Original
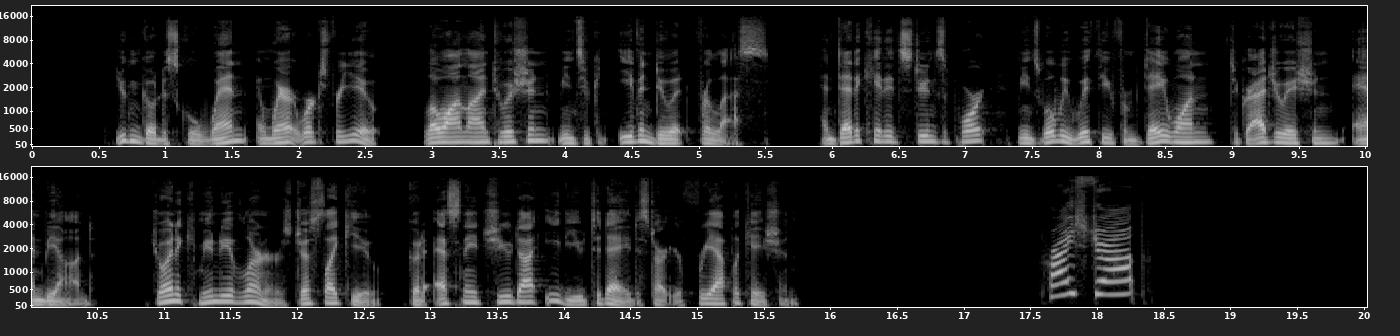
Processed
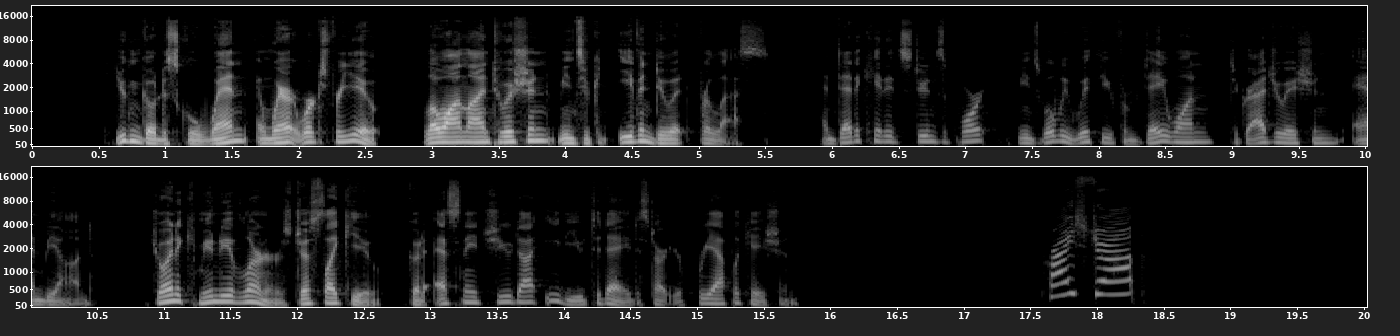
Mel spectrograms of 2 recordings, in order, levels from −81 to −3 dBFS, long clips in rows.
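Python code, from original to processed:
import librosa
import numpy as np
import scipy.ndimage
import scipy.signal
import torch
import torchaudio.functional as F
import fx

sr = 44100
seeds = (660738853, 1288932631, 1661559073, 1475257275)

y = fx.gain(x, sr, db=fx.line((4.32, 1.0), (5.37, -11.0), (10.21, -11.0), (10.95, -3.0), (12.3, -3.0), (13.5, -10.5)))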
